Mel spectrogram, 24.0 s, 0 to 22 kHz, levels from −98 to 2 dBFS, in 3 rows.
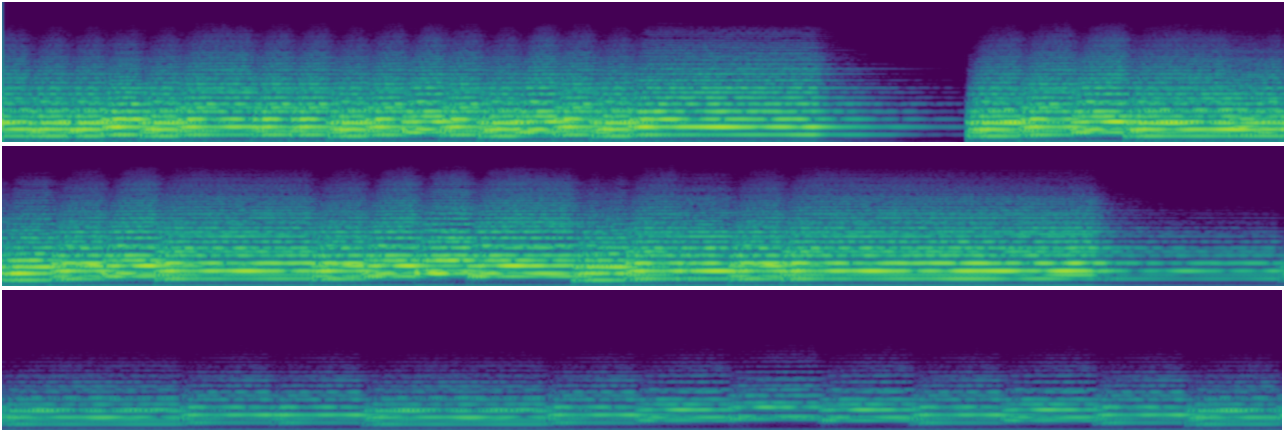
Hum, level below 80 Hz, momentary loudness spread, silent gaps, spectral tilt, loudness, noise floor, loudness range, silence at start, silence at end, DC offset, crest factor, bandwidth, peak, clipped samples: none; -70 dBFS; 19 LU; none; -7.5 dB/octave; -16 LUFS; -47 dBFS; 17 LU; 0 s; 0 s; 0.3%; 16 dB; 7 kHz; -2 dBFS; under 0.1%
